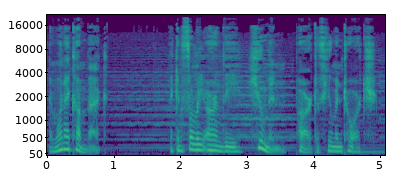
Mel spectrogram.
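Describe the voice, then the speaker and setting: Audio drama android hero played by a man: earnest, formal, soft dark tone, faint music beneath. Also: medium pitch, sing-song, normal speed, gravelly. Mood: earnest, tender. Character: earnest, formal, gentle male android superhero.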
